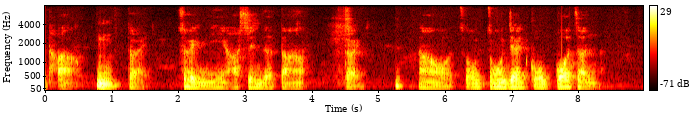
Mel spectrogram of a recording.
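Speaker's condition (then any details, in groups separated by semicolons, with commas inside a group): Cerebellar atrophy; sudden onset; in rehabilitation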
